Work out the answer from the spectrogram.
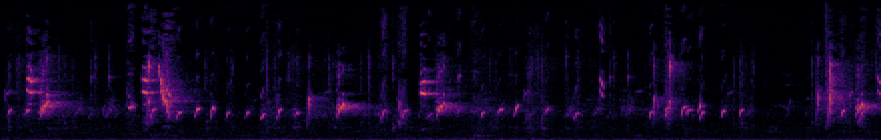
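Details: Goldfinch song: fast, liquid chattering phrases of high twittering notes and sharp chirps, run together in lively bursts with short gaps.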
